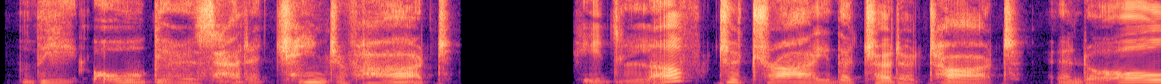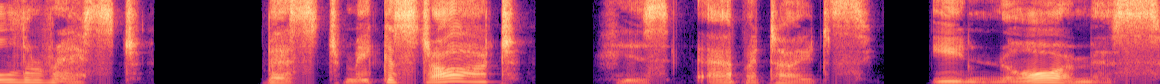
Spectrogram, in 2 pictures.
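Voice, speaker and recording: A raspy, put-on character voice at low-to-middle pitch moves along at a fairly slow pace. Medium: read story.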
